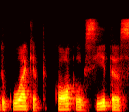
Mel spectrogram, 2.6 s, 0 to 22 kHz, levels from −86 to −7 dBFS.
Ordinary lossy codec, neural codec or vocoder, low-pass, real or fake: AAC, 64 kbps; none; 10.8 kHz; real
